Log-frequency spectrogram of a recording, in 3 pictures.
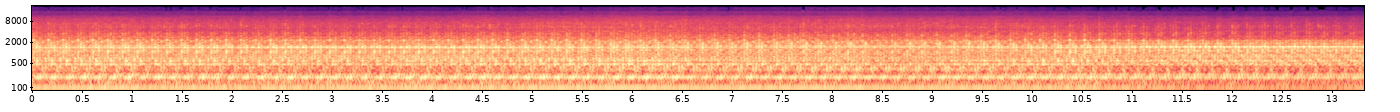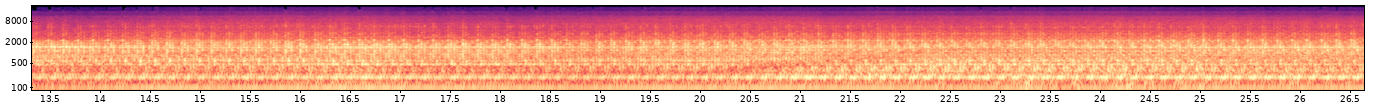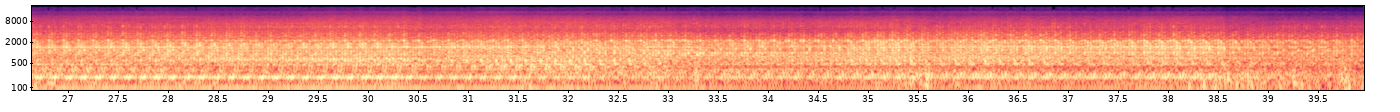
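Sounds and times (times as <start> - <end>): car engine idling with knock: 0.0 - 39.9.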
